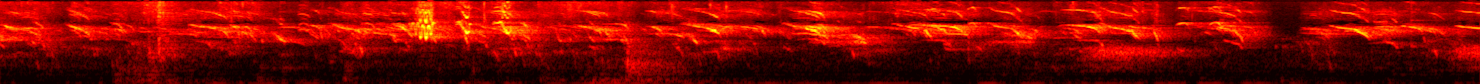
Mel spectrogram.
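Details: Baby desi chickens at drinking water give a steady chorus of shrill falling peeps, dozens overlapping continuously, with a louder cluster of sharp chirps around the second second and soft shuffling noise underneath.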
